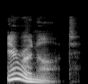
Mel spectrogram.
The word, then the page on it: aeronaut: English; British English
